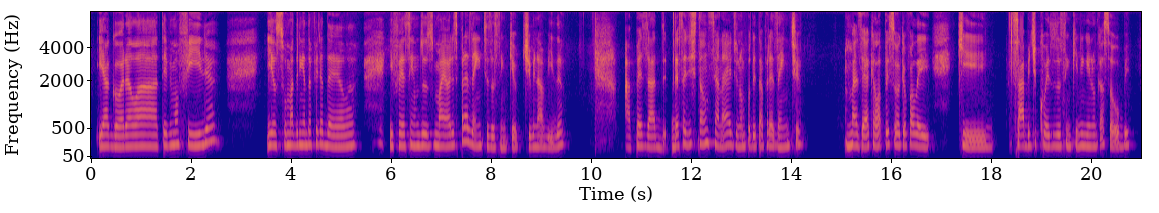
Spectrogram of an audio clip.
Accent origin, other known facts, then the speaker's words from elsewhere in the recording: Salvador, Bahia, Brazil; moved away as an adult; eu saí de Salvador tem um ano e oito meses, nove meses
